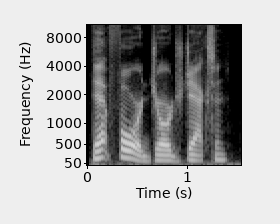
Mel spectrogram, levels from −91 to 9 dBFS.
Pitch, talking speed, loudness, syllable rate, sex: 135 Hz, 155 wpm, -16 LUFS, 5.0 syllables/s, male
